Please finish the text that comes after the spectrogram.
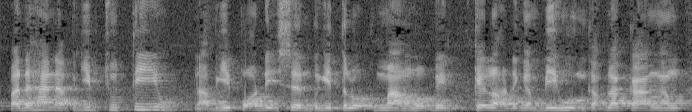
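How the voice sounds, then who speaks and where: A man with a Malaysian accent giving a humorous sermon, animated and joking as he acts out little scenes. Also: a little high, fast talker, a little hiss or hum. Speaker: preacher. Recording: echoey hall with faint ambience.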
